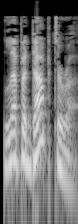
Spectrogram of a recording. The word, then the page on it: lepidoptera: British English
